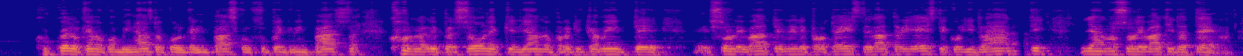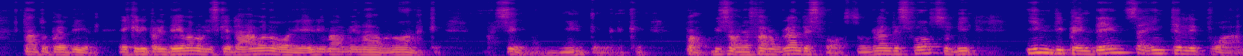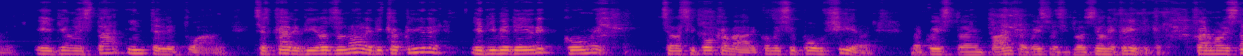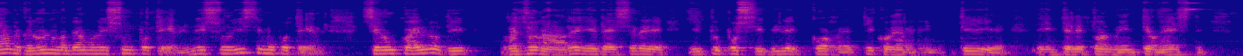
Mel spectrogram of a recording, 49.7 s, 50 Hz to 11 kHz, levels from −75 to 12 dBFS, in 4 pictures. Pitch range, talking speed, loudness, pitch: 120-150 Hz, 145 wpm, -24 LUFS, 130 Hz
